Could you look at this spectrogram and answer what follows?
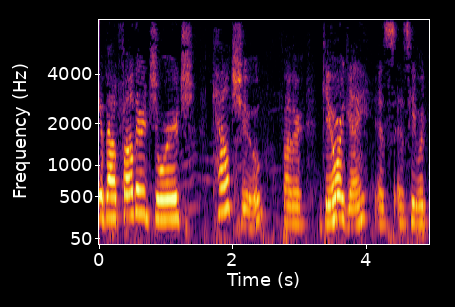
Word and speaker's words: Gheorghe: Today we're going to be talking about Father Gheorghe Calciu, Father Gheorghe, as he would pronounce it.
